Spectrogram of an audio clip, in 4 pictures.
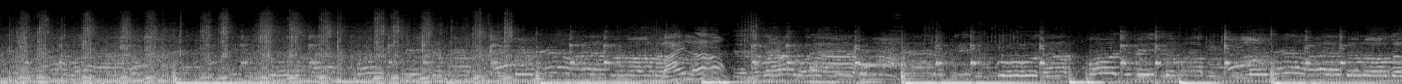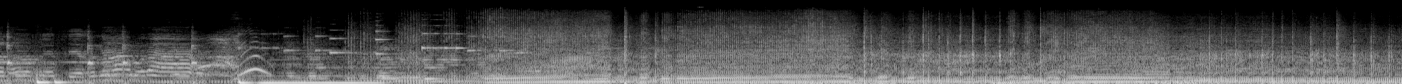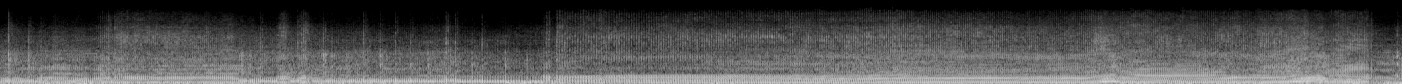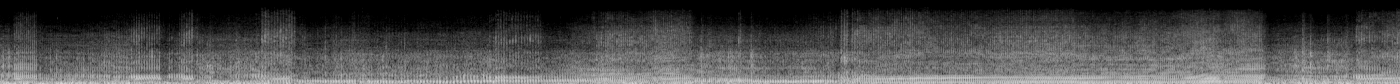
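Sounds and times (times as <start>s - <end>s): motorcycle engine revving: 0.0s - 15.2s, 16.8s - 56.0s.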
